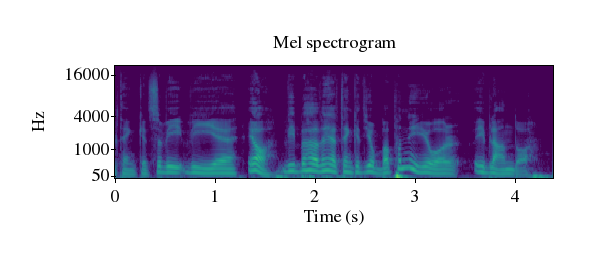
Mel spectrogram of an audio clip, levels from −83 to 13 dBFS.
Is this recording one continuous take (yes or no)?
no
